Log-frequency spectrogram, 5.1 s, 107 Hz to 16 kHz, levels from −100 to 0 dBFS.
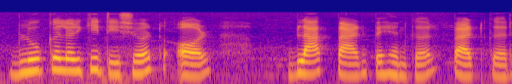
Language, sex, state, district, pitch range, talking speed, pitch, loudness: Hindi, female, Uttar Pradesh, Etah, 180-245 Hz, 115 wpm, 205 Hz, -19 LUFS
